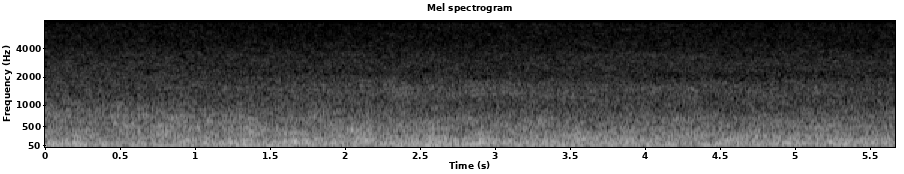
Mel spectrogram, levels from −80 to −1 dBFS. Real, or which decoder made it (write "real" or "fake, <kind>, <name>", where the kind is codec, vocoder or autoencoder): real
